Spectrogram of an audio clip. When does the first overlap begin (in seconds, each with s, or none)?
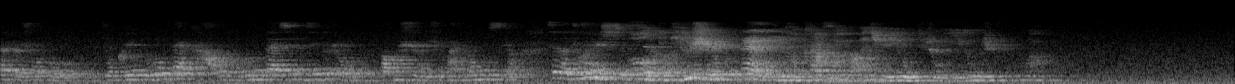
6.3 s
